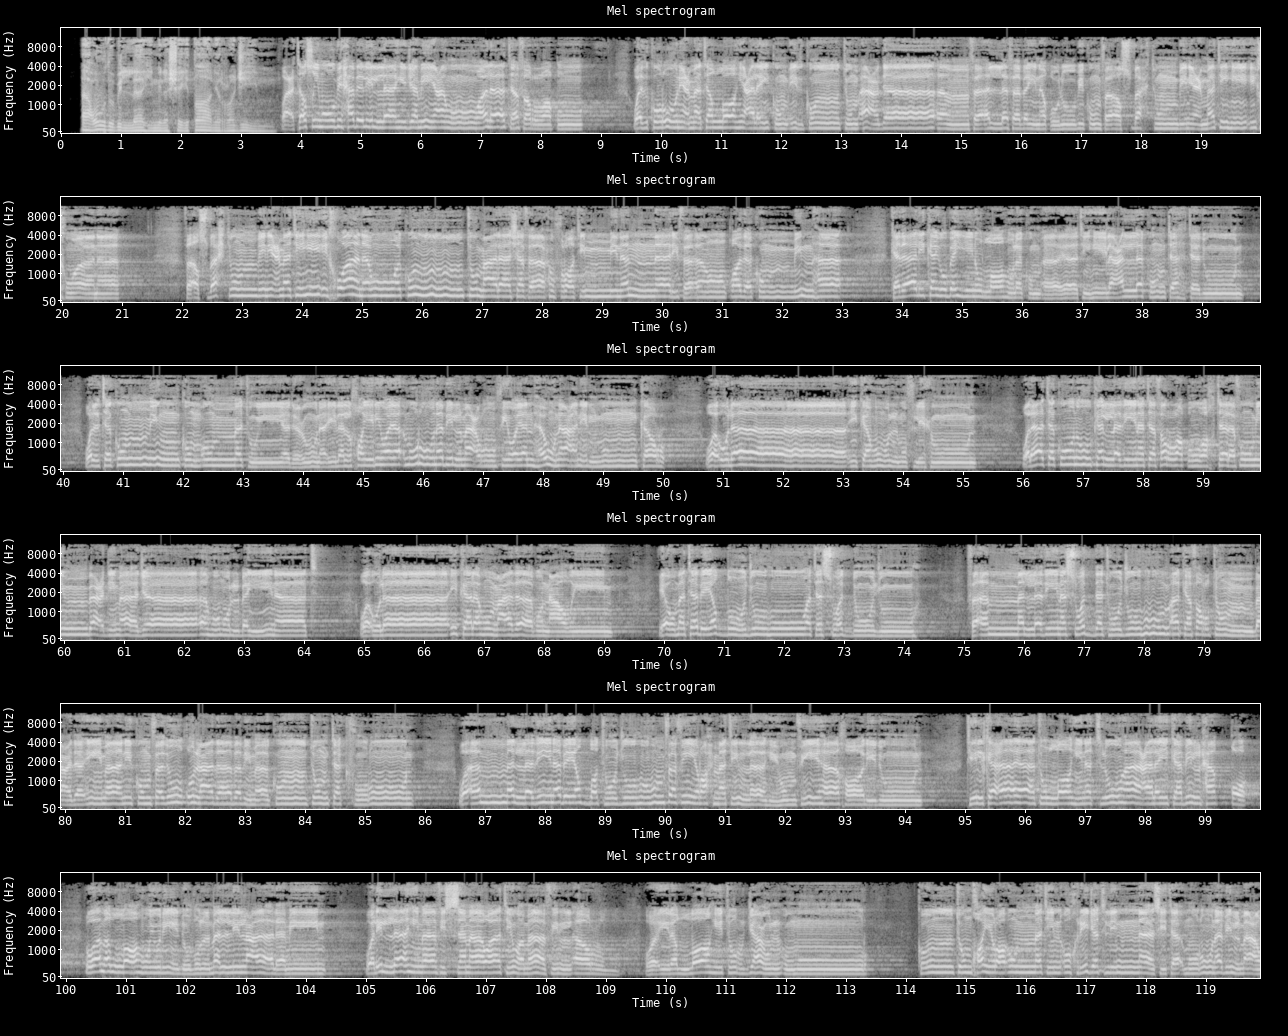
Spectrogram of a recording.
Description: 🕋🌻•تلاوة صباحية•🌻🕋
